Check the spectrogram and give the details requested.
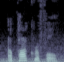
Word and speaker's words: apocryphal: Apocryphal. All right. These are always educational streams. You pronounced it correctly.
